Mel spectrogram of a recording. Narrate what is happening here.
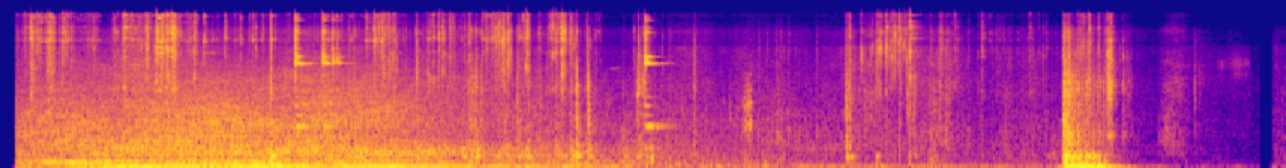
I walked to my front door unlocked it to get into my flat and then I closed the door behind me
